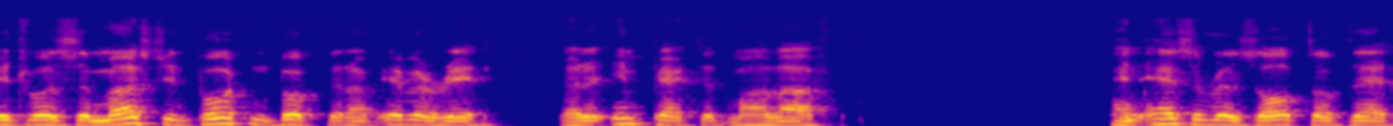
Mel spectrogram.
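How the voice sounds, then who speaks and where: Speaking with a South African accent, a man with a dark, mellow tone and a medium pitch keeps his intonation fairly even, moving at a moderate pace with long, frequent pauses. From South Africa, Johannesburg. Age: 70s. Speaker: pastor and activist. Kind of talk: interview, personal story.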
